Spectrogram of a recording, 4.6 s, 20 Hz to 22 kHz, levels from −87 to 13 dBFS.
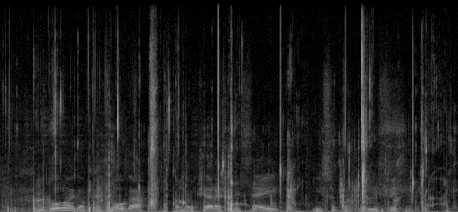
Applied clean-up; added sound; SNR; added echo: none; Chewing, mastication; -4 dB; none.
